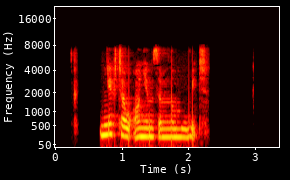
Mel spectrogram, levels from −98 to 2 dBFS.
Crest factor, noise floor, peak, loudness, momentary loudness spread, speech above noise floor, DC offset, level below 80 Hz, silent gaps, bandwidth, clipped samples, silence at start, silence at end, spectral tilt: 18 dB; under -90 dBFS; -16 dBFS; -31 LUFS; 20 LU; over 60 dB; under 0.1%; -70 dBFS; 0.35-0.67 s; 8 kHz; under 0.1%; 0.3 s; 1.1 s; -4.5 dB/octave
